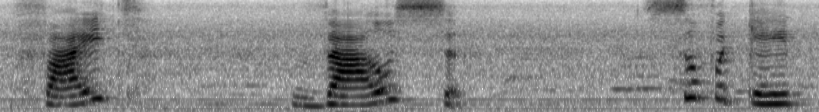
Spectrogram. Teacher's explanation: these are the sounds formed with the upper teeth and the lower lips the initial sounds of these words fight vows suffocate is labudentals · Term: Labiodentals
